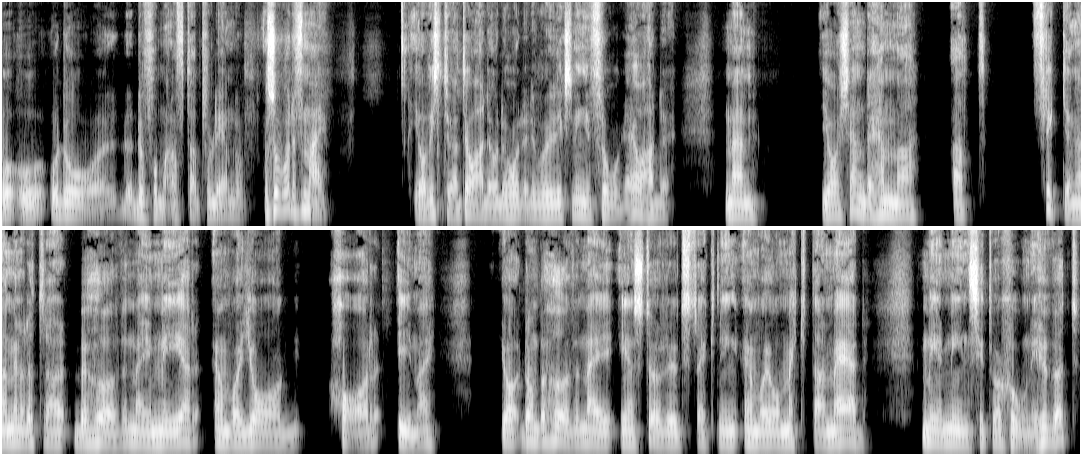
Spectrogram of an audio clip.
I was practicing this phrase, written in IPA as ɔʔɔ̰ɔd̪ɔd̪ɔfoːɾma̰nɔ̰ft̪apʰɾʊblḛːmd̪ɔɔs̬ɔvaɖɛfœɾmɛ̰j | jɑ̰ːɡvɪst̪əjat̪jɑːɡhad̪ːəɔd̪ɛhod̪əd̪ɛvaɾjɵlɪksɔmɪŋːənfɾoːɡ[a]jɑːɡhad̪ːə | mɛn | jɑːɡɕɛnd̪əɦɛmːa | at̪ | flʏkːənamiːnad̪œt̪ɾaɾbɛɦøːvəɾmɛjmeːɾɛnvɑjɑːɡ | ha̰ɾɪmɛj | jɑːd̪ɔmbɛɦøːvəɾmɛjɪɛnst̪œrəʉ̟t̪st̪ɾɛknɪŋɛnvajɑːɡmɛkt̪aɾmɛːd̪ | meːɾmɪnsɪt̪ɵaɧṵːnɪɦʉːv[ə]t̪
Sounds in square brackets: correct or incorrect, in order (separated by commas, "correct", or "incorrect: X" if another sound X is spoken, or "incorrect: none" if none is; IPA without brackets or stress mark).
correct, correct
